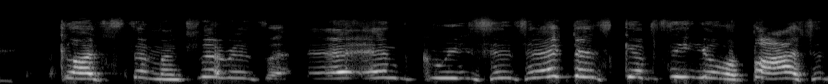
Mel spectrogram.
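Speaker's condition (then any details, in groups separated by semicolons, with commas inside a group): Speech and mobility impairment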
